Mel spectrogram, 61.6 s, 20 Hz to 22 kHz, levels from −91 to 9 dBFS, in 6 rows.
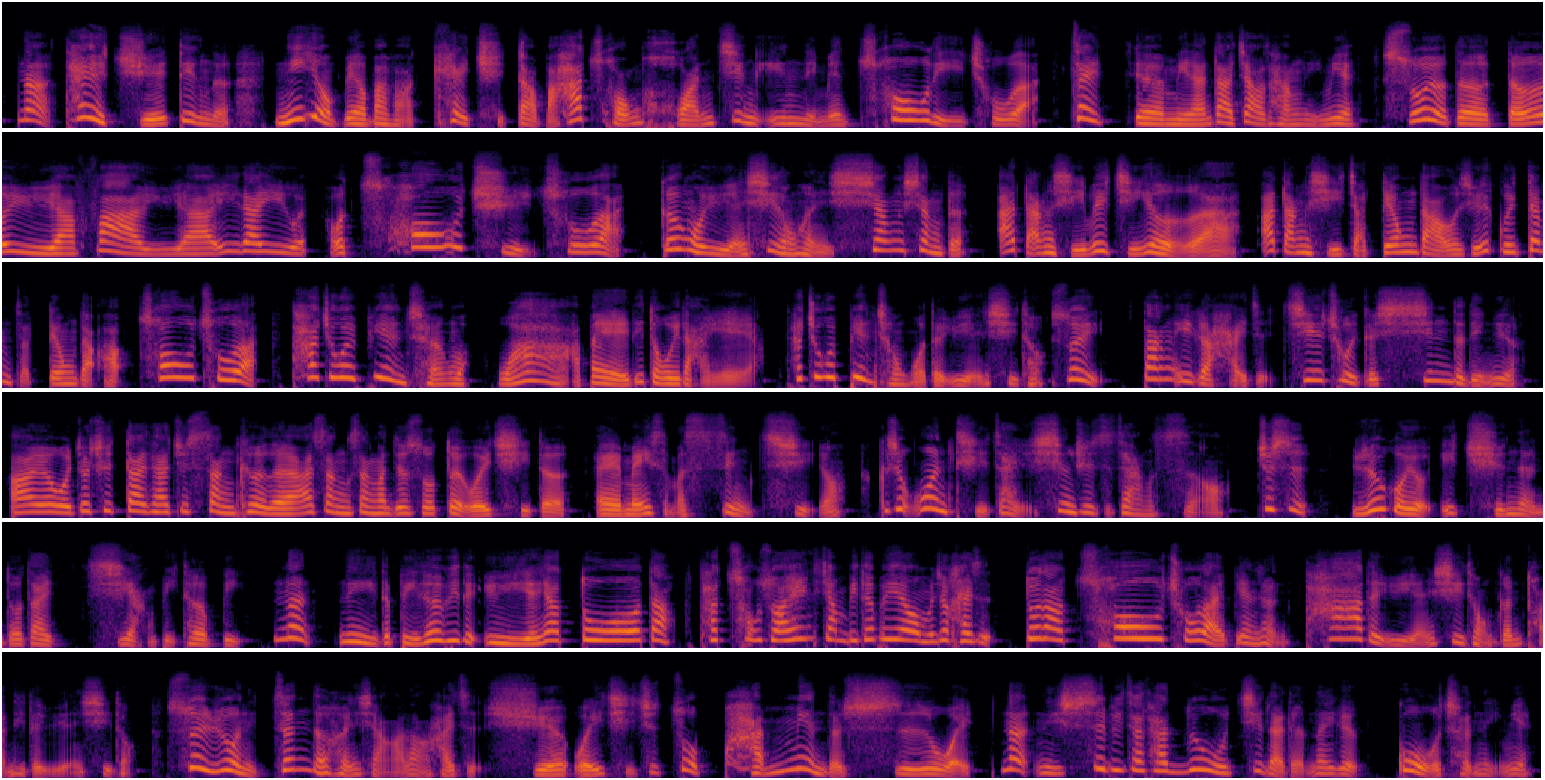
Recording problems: muffled; slightly; fading above 3.5 kHz

